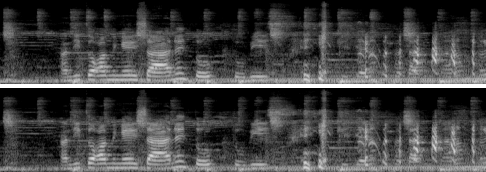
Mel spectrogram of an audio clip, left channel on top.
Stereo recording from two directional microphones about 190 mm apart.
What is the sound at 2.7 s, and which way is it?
Music, 25° left (ahead or behind).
